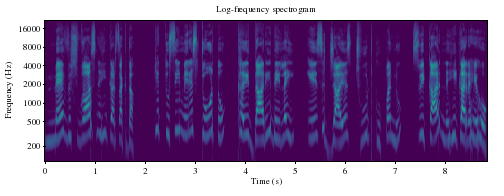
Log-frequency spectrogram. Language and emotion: Punjabi, angry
